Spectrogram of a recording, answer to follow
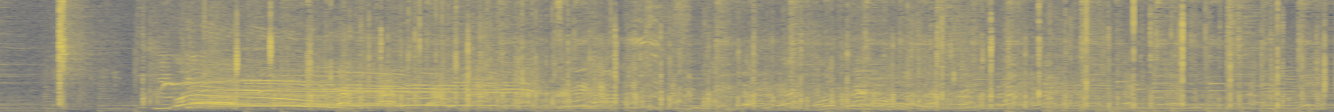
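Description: A golf club strikes the ball off the tee with one sharp crack about half a second in. A crowd then cheers and whoops, settling into sustained applause.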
